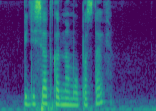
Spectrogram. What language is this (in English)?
Russian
